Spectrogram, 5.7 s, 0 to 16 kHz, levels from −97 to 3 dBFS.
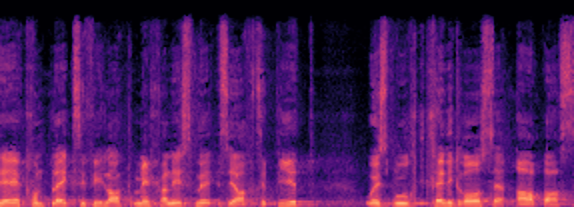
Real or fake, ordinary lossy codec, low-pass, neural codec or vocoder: fake; AAC, 64 kbps; 14.4 kHz; codec, 44.1 kHz, 3.4 kbps, Pupu-Codec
